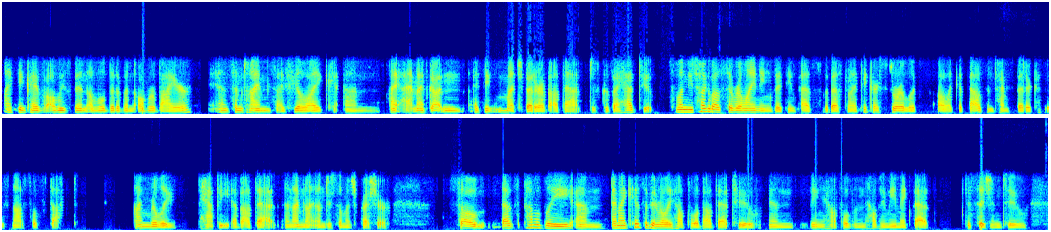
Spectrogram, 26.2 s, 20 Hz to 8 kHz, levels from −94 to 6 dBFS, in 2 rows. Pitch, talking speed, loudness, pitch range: 135 Hz, 225 wpm, -26 LUFS, 125-145 Hz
